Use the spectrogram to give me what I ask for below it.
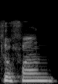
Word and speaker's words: Tufan: Did I pronounce your name right? I'll listen to Google. Am I echoing as well? No, not to me. Okay. Yes, it's pronounced Tufan.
